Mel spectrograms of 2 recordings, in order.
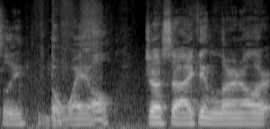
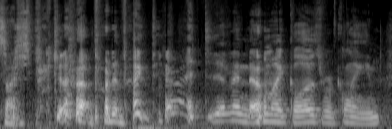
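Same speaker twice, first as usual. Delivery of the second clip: normal talking voice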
